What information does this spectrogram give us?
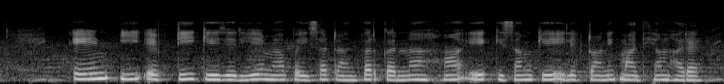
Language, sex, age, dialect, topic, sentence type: Chhattisgarhi, female, 56-60, Western/Budati/Khatahi, banking, statement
